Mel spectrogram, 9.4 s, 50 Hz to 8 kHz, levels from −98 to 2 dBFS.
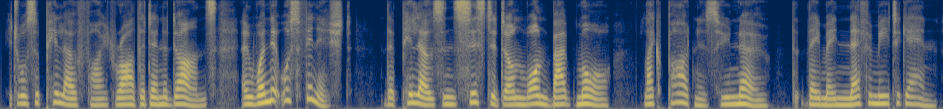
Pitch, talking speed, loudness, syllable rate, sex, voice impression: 190 Hz, 195 wpm, -21 LUFS, 5.3 syllables/s, female, feminine, adult-like, relaxed, powerful, bright, soft, raspy, intellectual, elegant, lively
